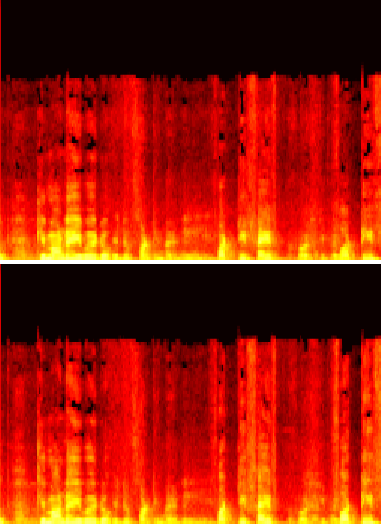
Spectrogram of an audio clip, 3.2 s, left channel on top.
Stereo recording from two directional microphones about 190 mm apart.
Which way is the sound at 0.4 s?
5° right (ahead or behind).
